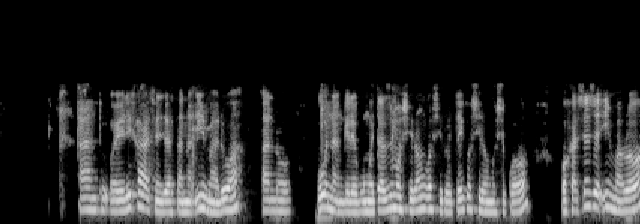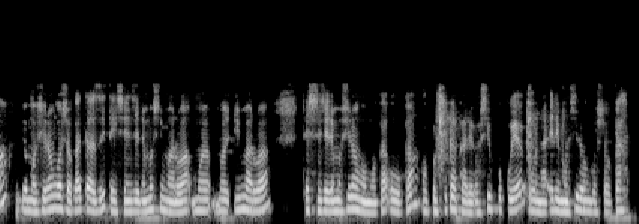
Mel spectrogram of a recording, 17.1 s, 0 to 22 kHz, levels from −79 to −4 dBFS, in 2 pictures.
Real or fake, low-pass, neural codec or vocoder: real; 5.4 kHz; none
